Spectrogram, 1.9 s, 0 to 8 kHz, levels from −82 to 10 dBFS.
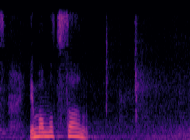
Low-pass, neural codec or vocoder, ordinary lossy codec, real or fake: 7.2 kHz; none; none; real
